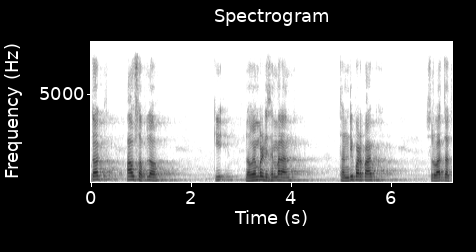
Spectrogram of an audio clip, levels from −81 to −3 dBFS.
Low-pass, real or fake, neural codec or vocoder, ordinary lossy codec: 7.2 kHz; fake; codec, 16 kHz, 4 kbps, FunCodec, trained on LibriTTS, 50 frames a second; none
